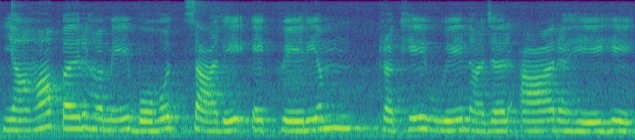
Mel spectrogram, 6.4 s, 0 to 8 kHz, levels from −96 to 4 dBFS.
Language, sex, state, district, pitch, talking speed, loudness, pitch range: Hindi, female, Madhya Pradesh, Dhar, 220 Hz, 115 wpm, -14 LUFS, 205-240 Hz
